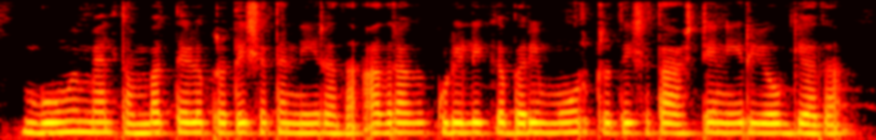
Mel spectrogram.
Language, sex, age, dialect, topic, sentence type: Kannada, female, 18-24, Northeastern, agriculture, statement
